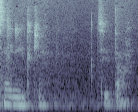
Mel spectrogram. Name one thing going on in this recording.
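A plastic-covered card rustles as it is handled.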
